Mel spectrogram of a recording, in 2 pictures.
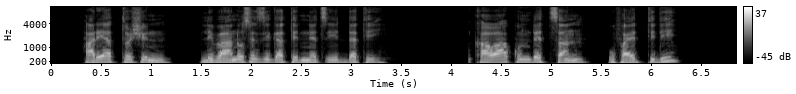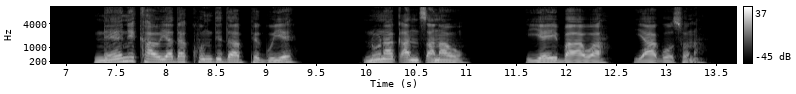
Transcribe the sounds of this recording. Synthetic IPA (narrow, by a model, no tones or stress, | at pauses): hɐɾɪɐt̪ːɔʃɪn | lɪbaːnɔs̬ɛzɪɡɐt̪ɪnːɛt͡sʼiːd̪ːɐt̪ɪ | kɐwaːkʊnd̪ɛt͡sːɐn | ʊfɐjɛt̪ːɪd̪ɪ | ne̞ːnɪkɐwjɐd̪ɐkʊnd̪ɪd̪aːpːɛɡʊjɛ | nʊnɐkʼɐnt͡sʼːɐnɐw | jɛjbaːwɐ | jaːɡo̞ːsɔnɐ̰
